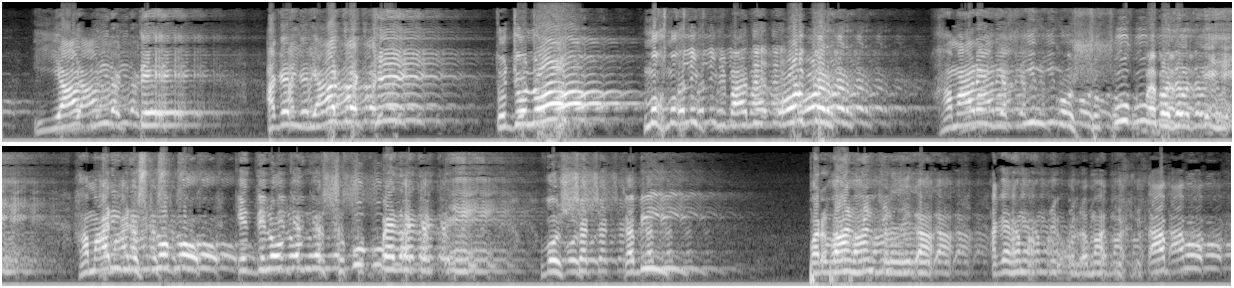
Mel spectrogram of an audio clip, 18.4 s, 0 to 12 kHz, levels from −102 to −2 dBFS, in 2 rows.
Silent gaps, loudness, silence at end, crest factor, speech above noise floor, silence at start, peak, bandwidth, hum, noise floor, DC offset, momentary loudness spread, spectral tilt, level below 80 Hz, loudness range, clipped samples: none; -11 LUFS; 0 s; 12 dB; 42 dB; 0 s; 0 dBFS; 12 kHz; none; -53 dBFS; 2%; 15 LU; -2.5 dB/octave; -46 dBFS; 6 LU; 1%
